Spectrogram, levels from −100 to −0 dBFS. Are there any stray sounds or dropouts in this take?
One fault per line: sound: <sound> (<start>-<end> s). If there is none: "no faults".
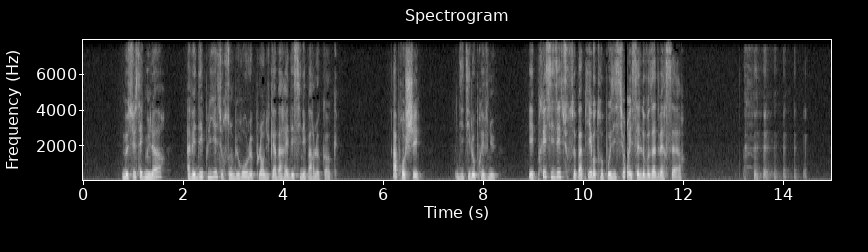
sound: dropout (10.8-10.9 s)
sound: laugh (13.1-14.5 s)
